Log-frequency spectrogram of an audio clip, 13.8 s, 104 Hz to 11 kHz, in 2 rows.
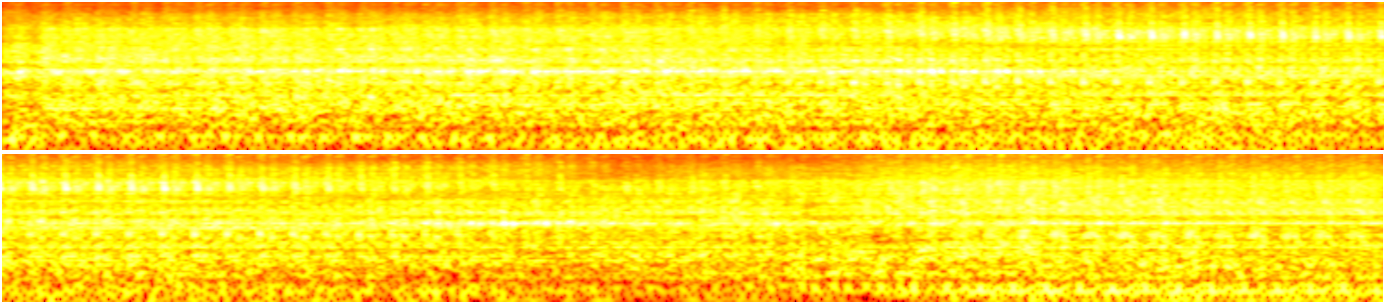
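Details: Ford 7.3 Powerstroke diesel after its oil cooler was resealed and reinstalled, with fresh oil and coolant and air still being bled from the cooling system. Even diesel clatter at a steady idle, about three beats a second, with no misses or odd knocks; a healthy idle.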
